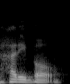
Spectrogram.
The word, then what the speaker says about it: Hari Bol: Hari, like this, is pronounced Hari, and Bol. These in Sanskrit. You try that, Hari Bol.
